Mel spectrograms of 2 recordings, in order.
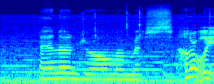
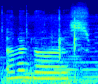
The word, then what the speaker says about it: anadromous: What other species of fish are anadromous? How do I actually say it? Fish migration. Anadromous pronunciation.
